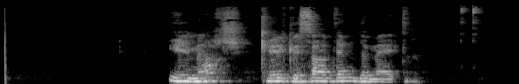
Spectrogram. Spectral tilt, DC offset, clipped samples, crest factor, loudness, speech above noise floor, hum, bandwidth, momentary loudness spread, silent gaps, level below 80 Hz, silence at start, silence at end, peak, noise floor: -6 dB/octave; under 0.1%; under 0.1%; 16 dB; -18 LUFS; 62 dB; none; 16 kHz; 20 LU; none; -54 dBFS; 1.7 s; 0.4 s; -4 dBFS; -79 dBFS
